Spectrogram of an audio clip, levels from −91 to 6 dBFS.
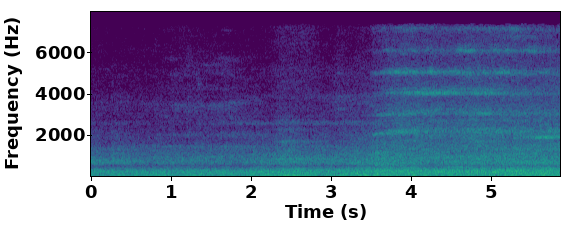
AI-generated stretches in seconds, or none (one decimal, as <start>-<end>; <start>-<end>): none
